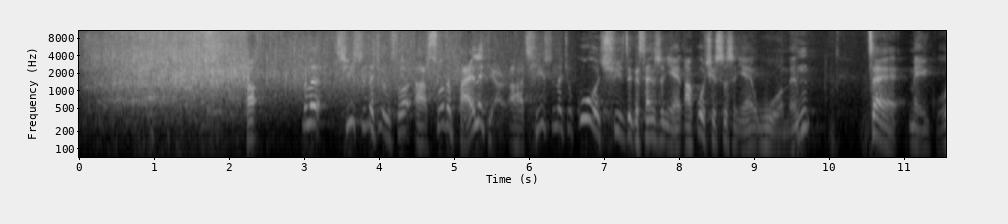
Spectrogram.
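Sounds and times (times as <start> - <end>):
audience applauding: 0.0 - 7.3
speech: 2.2 - 11.5.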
